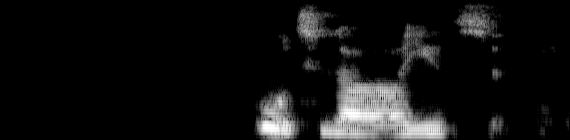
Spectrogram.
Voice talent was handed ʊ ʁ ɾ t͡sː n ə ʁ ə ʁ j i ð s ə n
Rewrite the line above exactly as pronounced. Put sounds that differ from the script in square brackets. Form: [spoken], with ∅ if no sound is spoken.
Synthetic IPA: ʊ [∅] ɾ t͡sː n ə ʁ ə ʁ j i ð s ə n

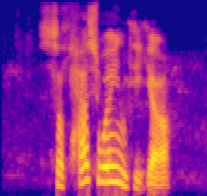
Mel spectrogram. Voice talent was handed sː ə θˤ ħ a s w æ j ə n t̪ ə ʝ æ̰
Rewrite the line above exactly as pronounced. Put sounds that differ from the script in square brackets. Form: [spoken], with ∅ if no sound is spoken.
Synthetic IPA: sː ə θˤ ħ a s w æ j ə n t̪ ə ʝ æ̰

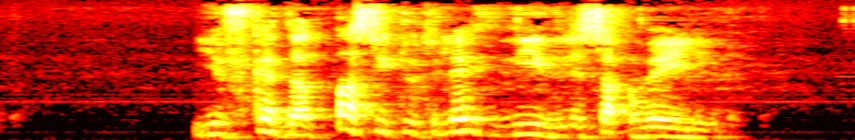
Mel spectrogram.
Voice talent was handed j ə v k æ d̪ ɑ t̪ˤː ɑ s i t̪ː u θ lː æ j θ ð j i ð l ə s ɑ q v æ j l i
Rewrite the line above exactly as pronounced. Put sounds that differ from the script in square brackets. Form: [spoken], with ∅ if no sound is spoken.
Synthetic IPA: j ə [f] k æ d̪ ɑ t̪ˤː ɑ s i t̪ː u θ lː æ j θ ð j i ð l ə s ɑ q v æ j l i

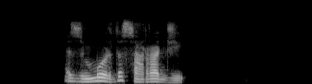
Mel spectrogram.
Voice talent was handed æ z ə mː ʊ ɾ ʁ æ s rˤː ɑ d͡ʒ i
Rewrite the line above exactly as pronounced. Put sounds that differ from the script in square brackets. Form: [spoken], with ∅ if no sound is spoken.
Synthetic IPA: æ z ə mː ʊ ɾ [ð] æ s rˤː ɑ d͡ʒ i

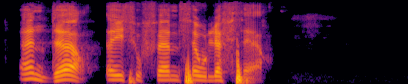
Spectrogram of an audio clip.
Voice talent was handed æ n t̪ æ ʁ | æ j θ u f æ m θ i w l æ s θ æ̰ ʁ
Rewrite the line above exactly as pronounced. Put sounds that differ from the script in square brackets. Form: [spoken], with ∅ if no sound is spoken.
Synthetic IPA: æ n [d̪] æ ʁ | æ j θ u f æ m θ [æ] w l æ [f] θ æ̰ ʁ

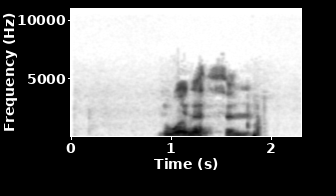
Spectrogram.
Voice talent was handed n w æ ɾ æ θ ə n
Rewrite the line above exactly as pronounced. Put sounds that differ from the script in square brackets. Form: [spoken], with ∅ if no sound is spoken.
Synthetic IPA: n w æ [l] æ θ ə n

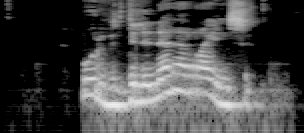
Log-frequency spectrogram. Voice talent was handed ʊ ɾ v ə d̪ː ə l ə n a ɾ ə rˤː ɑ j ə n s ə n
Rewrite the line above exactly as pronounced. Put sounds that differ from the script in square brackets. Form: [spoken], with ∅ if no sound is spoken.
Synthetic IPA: ʊ ɾ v ə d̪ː ə l ə n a ɾ [a] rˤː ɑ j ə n s ə n

